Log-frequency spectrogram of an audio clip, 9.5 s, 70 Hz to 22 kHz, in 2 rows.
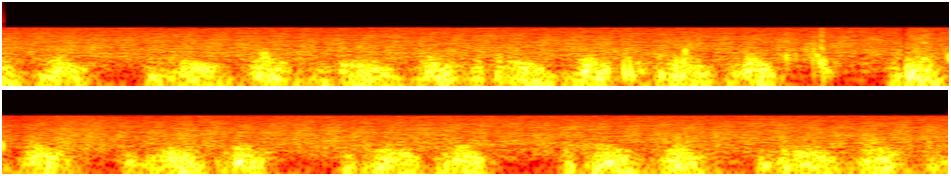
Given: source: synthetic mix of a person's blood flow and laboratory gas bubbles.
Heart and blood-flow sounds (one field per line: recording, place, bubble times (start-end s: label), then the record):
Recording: Doppler ultrasound of blood flow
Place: precordium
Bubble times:
3.04-3.19 s: bubbles
3.30-3.48 s: bubbles
3.90-4.18 s: bubbles
4.54-4.78 s: bubbles
From the record:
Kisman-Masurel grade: 211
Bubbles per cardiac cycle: several, 3 to 8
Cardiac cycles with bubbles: 1 to 10%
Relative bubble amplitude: barely perceptible (0.100 to 0.250)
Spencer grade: 1 (occasional bubble signal discernible with the cardiac motion signal, with majority of cardiac periods free of bubbles)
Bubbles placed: anywhere in the cardiac cycle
